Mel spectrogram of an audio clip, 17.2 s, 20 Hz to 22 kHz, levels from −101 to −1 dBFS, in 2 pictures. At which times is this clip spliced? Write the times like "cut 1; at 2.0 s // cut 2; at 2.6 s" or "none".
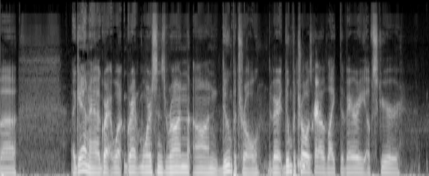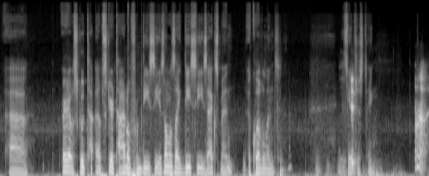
cut 1; at 15.5 s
